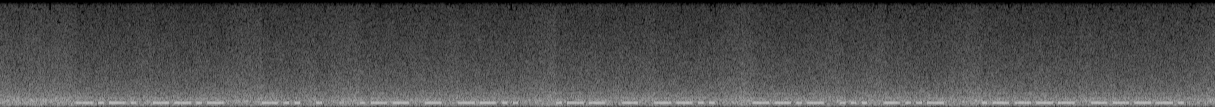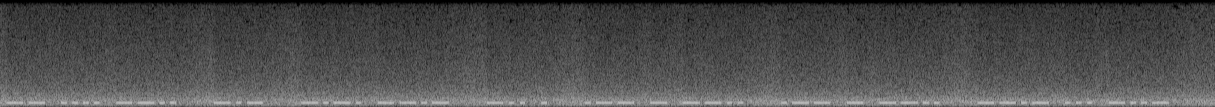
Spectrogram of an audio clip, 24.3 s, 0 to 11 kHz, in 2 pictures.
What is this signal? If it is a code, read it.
Morse code, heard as a keyed tone, machine-sent, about 22 wpm, 480 Hz, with radio static and a narrow filter. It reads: CQ DE WTZ WTZ QSX 19 MHZ K CQ DE WTZ WTZ QSX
